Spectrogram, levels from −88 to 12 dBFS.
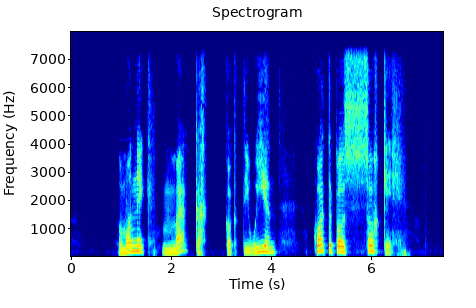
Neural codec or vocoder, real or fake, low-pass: codec, 16 kHz, 1.1 kbps, Voila-Tokenizer; fake; 7.2 kHz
